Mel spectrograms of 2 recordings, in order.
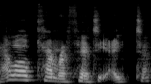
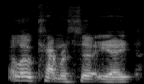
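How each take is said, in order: First: It is spoken in a Scouse accent without glottal stops. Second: It is spoken with glottal stops, not Scouse. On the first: "That's such a terrible Scouse accent" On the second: "whereas the Doctor in prison would say"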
